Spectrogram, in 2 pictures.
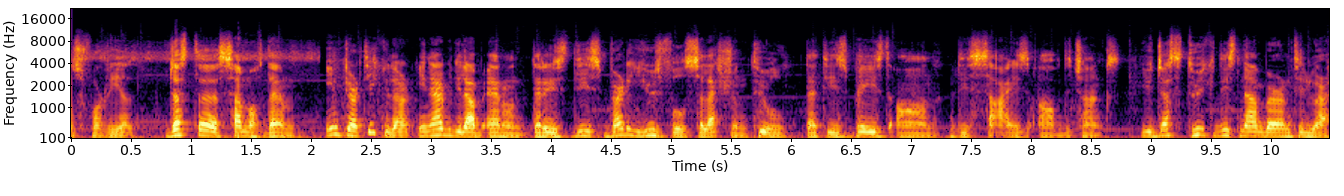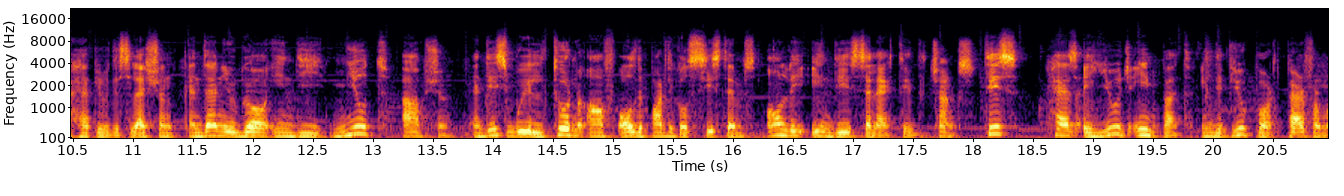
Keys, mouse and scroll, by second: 0.2 click, 0.4 space, 1.4 space, 1.6 scroll up 5, 1.6 space, 3.6 space, 3.9 shift+Left, 4.0 middle click, 4.0 scroll down 1, 4.1 scroll up 2, 4.2 scroll down 3, 6.6-11.5 shift+drag, 11.8-12.4 middle drag, 12.4 scroll down 5, 12.6 scroll up 3, 12.8 scroll down 1, 13.0 scroll down 3, 14.8-15.3 drag, 15.3 scroll down 2, 16.6 click, 18.3 click, 19.0 scroll up 6, 19.2 shift+click, 19.7 click, 20.8 ctrl+s, 20.9 space.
